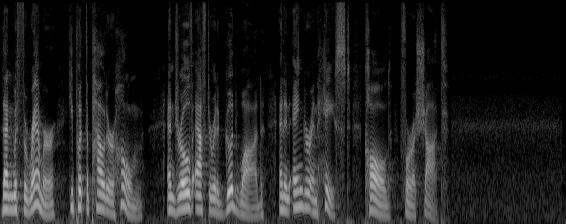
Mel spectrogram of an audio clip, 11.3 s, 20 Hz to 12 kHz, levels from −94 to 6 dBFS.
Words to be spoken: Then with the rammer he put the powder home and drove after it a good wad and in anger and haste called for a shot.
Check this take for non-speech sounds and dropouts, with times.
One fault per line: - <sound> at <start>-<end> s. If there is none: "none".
none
